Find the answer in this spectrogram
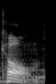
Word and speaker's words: Colm: Pronounced Colm, however, he pronounces it Colm, so yeah.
